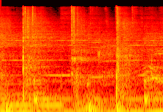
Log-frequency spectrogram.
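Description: Pickleball paddles striking a plastic ball during a rally, a few sharp pops, over background music with a steady bass line.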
